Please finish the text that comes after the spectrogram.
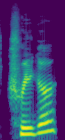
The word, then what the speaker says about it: Krieger: Brownell actually refers to them as the Gregors, Gregor. We generally refer to them today as the Kriegers, Krieger, though on their gravestones, it's Krieger, Krigr.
